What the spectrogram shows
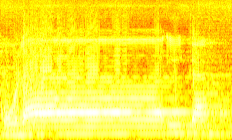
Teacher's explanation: lamnya dipanjangkan 4 atau sampai 5 harakat. Sedangkan hamzah, pada lafaz u maka dibaca pendek.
